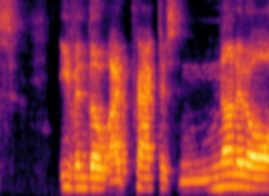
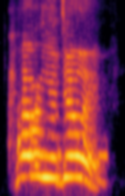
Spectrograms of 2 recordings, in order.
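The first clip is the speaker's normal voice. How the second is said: put-on man's yelling, higher and louder; 4 dB louder than usual. Retelling how an acquaintance at the gym greeted them: imitating a guy yelling. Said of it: "he yells at me".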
